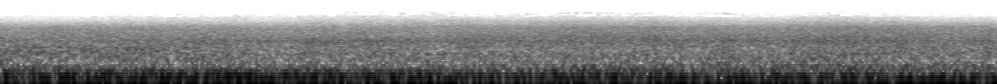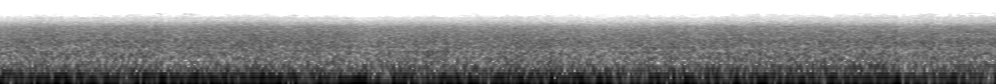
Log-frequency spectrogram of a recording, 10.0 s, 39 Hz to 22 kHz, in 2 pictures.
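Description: Boeing 787 Dreamliner's jet engines at takeoff thrust as the airliner rolls down the runway: a loud, steady, deep rumble with a hiss above it.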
